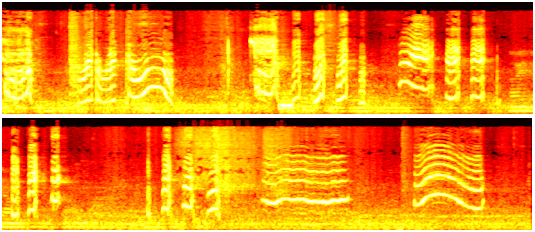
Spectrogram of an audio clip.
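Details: Indian ringneck parakeet, a green pet parrot, talking indoors: a rapid run of wavering, speech-like syllables mixed with bright rising-and-falling whistles and sustained warbled notes, several bursts spread over ten seconds.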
